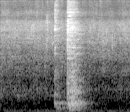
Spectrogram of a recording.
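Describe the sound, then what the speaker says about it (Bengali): Paneer fries in a pan with a soft, steady sizzle, broken by a couple of brief louder stirring scrapes near the middle. "তো পনিরটা আমি ভেজে নিচ্ছি বন্ধুরা"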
